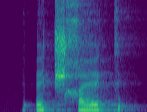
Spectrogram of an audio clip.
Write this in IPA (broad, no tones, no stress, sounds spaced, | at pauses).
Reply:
ʔ ɛ t͡ʃ χ ɛ k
